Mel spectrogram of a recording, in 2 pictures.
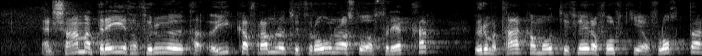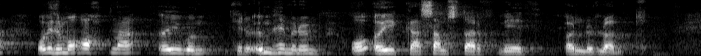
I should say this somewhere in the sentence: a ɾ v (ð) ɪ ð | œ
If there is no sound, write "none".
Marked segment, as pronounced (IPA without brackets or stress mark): v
